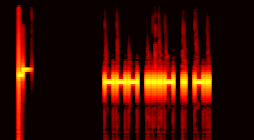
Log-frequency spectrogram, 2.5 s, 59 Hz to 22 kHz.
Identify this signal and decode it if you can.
Morse code, heard as a keyed tone, about 40 wpm, 700 Hz. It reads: OVEN
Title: Sentences from Top 1200 Words - New Word Drill Alt - 40wpm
